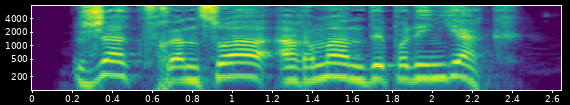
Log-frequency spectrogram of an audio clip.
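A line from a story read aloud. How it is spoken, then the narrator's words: Hurried, strongly nasal voice. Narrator (Russian): торопливо представился Жак, сильно гнусавя, потому что по-прежнему зажимал нос пальцами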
